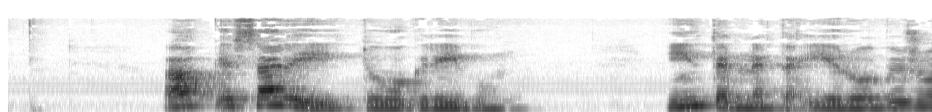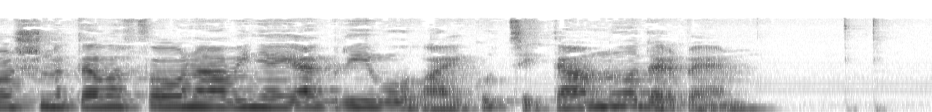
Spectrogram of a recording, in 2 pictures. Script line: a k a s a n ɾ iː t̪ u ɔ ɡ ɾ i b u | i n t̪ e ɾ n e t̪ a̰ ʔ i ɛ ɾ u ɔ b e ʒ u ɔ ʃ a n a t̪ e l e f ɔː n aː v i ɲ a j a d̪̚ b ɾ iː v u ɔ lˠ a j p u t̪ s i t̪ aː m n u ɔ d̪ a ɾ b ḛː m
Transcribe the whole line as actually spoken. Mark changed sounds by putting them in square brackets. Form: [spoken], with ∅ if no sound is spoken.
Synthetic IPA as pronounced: a k [e] s a [∅] ɾ iː t̪ u ɔ ɡ ɾ i b u | i n t̪ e ɾ n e t̪ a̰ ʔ i ɛ ɾ u ɔ b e ʒ u ɔ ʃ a n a t̪ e l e f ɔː n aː v i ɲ a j a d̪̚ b ɾ iː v u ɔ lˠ a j [k] u t̪ s i t̪ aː m n u ɔ d̪ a ɾ b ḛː m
